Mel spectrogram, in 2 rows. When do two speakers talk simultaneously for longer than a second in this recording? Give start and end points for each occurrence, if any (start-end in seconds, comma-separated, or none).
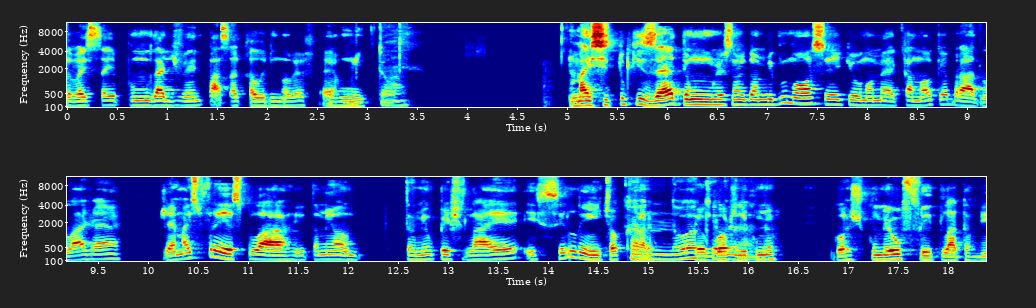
14.8-16.3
